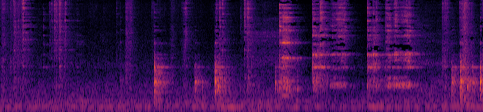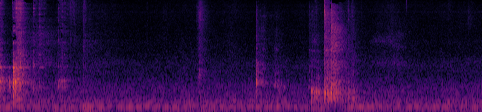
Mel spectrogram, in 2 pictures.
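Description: Cutlery clinking and scraping against dishes, a busy run of sharp clinks, some ringing briefly, for the first half, then quieter with one more clatter about twelve seconds in.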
